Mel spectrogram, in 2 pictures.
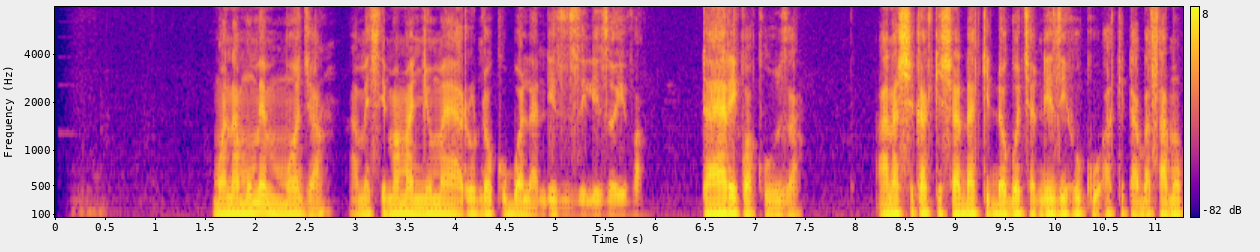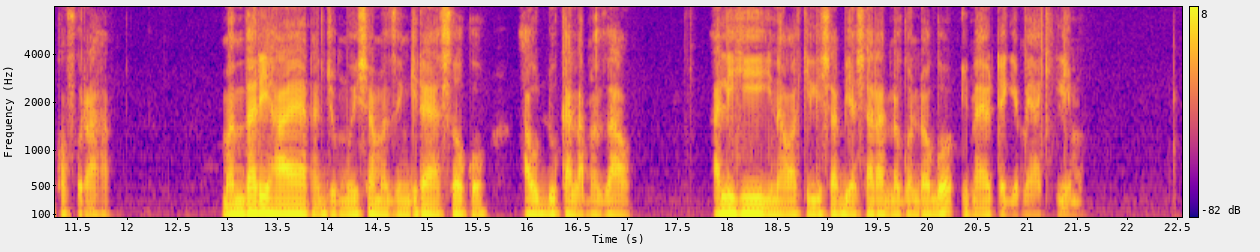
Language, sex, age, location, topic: Swahili, male, 25-35, Kisumu, agriculture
